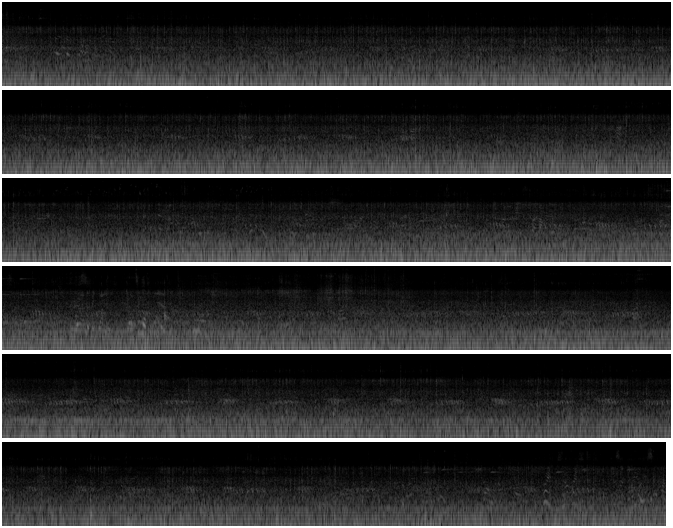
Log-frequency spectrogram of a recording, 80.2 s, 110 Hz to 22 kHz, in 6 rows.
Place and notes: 臺灣大學, Zhoushan Rd., Da’an Dist., Taipei City - Follow front trunk
From the MRT station, Starting from the main road, walking into college, Walking across the entire campus
Taipei City, Taiwan, July 2015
